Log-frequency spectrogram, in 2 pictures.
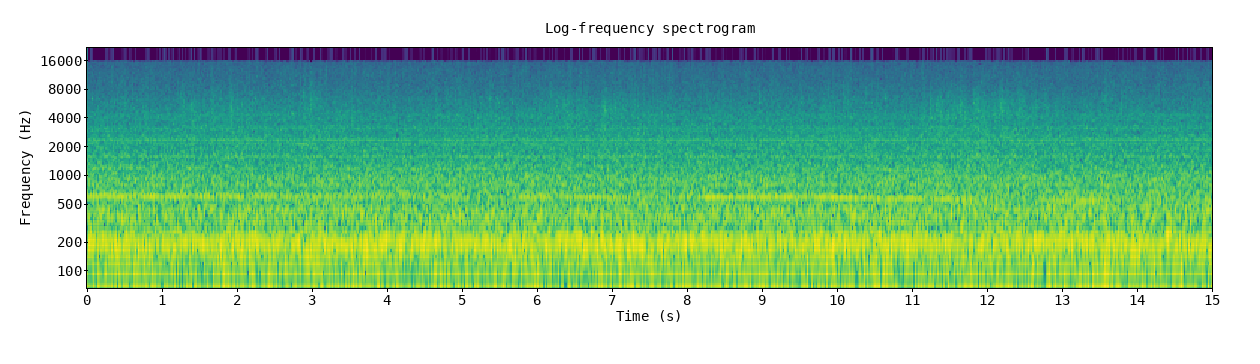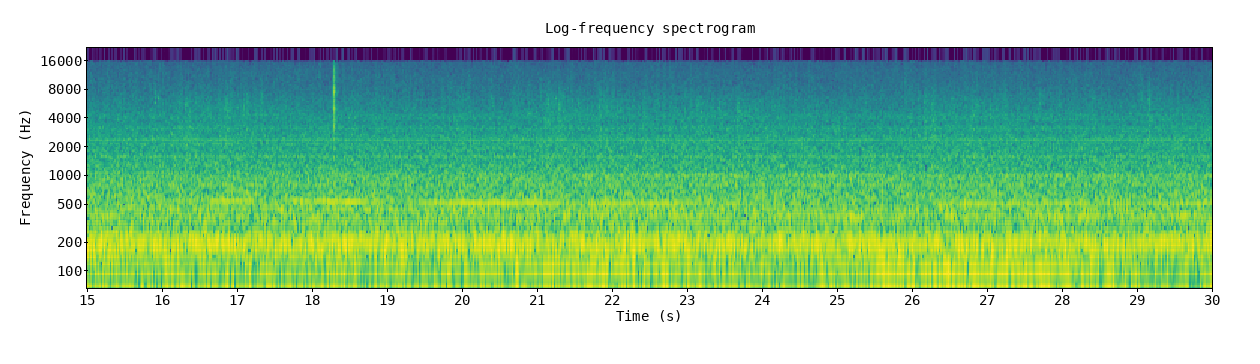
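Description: Jet engines hum steadily as an airliner taxis.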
